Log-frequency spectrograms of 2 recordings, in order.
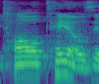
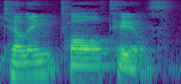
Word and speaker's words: tall tales: Why do you keep telling tall tales? 발음이 어렵죠. – Tall tales. – 네, telling tall tales. 그러니까 모음 계속 달라지잖아요. T 세 번 들어가지만 그 모음 소리 이렇게 계속 달라져요.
